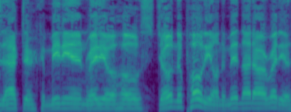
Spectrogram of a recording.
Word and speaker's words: Nipote: Well, could you give us the proper pronunciation? It is Nipote, but that's perfect.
